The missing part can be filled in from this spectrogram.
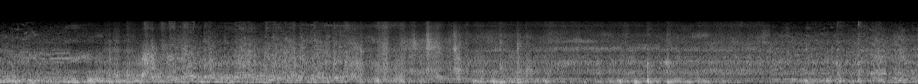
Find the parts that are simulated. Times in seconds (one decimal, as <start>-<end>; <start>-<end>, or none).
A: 0.7-1.7; 3.5-7.7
